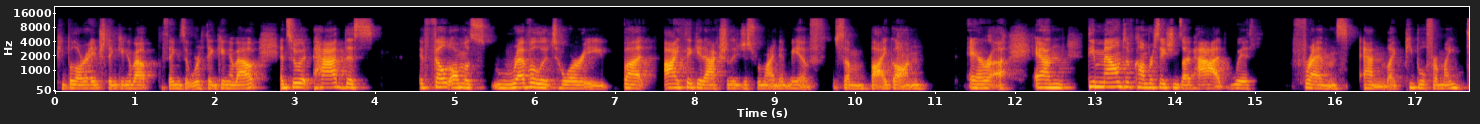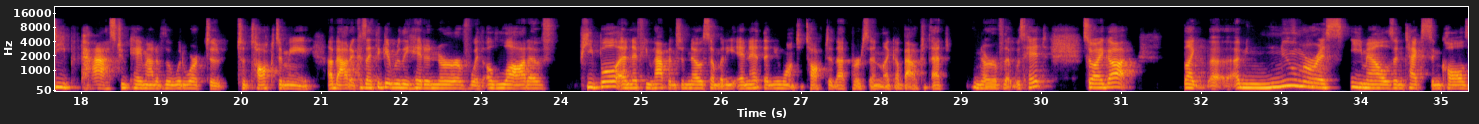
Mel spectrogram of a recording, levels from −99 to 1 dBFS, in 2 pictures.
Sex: female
